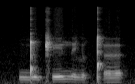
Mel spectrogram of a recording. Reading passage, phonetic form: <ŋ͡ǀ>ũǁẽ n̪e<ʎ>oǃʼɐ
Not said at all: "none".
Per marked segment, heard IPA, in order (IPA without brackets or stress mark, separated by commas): ŋ͡ǃ, l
